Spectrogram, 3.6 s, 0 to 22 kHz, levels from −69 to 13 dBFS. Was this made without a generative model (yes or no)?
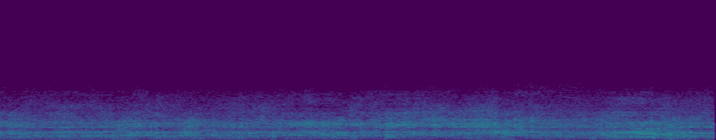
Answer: no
